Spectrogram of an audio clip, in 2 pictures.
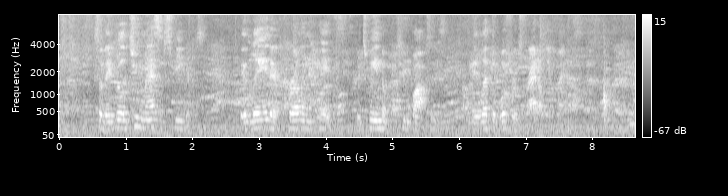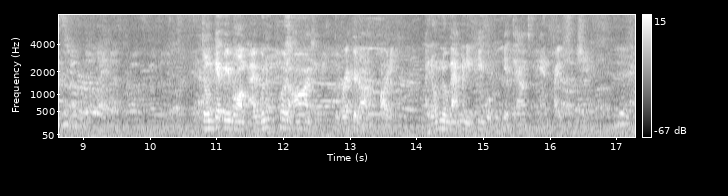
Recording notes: recorded at Brooklyn's Pacific Standard on 3/23/2016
